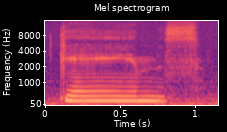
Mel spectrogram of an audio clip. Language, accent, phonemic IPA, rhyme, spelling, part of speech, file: English, US, /ɡeɪmz/, -eɪmz, games, noun / verb, En-us-games.ogg
- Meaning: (noun) plural of game; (verb) third-person singular simple present indicative of game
